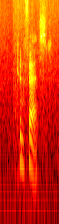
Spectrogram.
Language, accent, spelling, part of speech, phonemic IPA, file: English, US, confessed, verb / adjective, /kənˈfɛst/, En-us-confessed.ogg
- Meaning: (verb) simple past and past participle of confess; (adjective) Which one admits or avows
